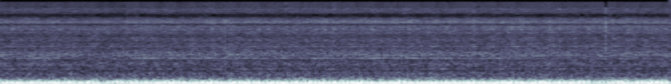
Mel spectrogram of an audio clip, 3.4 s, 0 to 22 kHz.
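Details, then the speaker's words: Warm car with remanufactured original Quadrajet 1708 carburetor, coolant about 195°F, oil good: deep, even rumble back down at about 800 rpm after a rev, steady with no stumble or hunting. "went back to about 8 and it settles so yeah it's about [Music] 195 good oil"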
